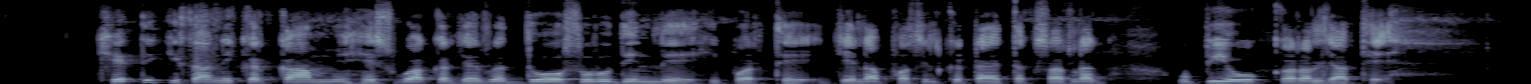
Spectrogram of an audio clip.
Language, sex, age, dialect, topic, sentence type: Chhattisgarhi, male, 46-50, Northern/Bhandar, agriculture, statement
